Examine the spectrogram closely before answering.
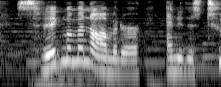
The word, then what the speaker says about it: sphygmomanometer: I remember seeing one of these at my doctor's office when I was a kid, but I'd never heard the name sphygmomanometer and it is too cool a word not to share.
